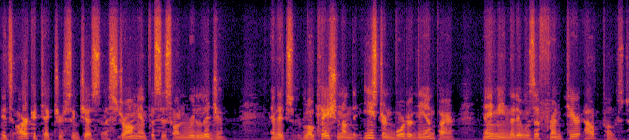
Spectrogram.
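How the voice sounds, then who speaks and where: A man's voice: medium pitch, a little mellow, poor audio. A man teaching a Spanish lesson to young children, explaining patiently and repeating key words. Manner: patient, explains slowly with repetition.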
